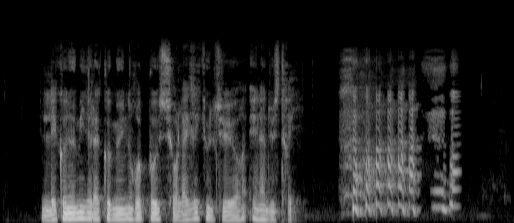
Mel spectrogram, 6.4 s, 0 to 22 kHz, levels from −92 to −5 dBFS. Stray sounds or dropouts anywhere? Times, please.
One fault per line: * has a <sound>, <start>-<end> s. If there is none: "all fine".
* has a laugh, 4.2-5.8 s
